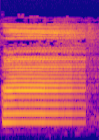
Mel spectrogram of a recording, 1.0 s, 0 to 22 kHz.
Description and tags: toy saxophone (4)
Sound of a toy which i recorded in a toyshop using the mic on my phone. Chopped, cleaned and normalized in Adobe Audition.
